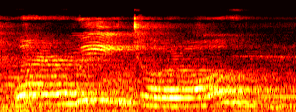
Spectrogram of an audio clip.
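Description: A child singing, her voice gliding up and down through the phrase, with music playing behind it.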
